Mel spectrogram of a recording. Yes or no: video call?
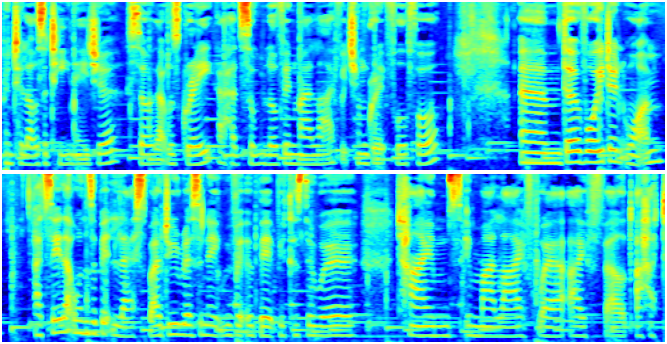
no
